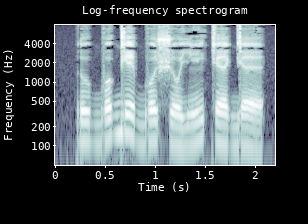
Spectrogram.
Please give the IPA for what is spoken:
ɾ u˨ b o˨˦ ɡ e˦˨ b o˧ ʃ o˨ j ĩ˨˦ k ɛ˧ ɡ ɛ˨

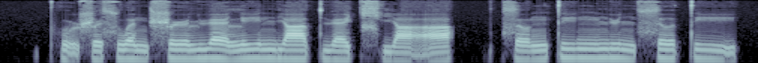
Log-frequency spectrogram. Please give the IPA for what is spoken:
pʰ ṵ˨˩ ʂ ɻ̩˦ s w ə˥˩ n ʂ ɻ̩˥ l ɥ ɛ˥˩ l i˥ n̪ j ä˥ t̪ ɥ ɛ˧˥ t͡ɕʰ j ä̰˨˩˦ | t͡s ɤ˧˥ ŋ t̪ i˥ ŋ n̪ y˥˩ n s ɹ̩˥ t̪ i˥˩

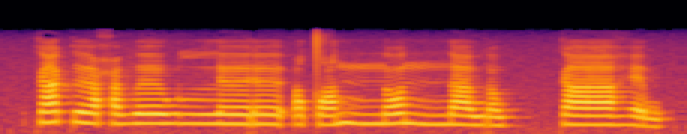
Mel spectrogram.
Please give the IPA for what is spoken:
k a k əː ħ ə v əː w lː əː ɾ əː ʔ ə tˤ ɵ nː ɔ nː aː w ɾ ɔ w kː aː ɦ ɛ w

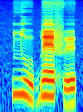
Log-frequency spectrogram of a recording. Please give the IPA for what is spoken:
ʎ uː˥˩ b ɛː˥ f ʏ˨˦

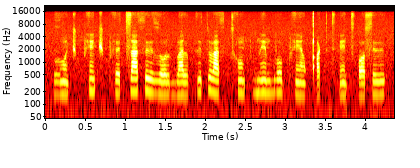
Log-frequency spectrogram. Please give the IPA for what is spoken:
ɣ õ˨ t͡ʃ pʰ ẽ˦ t͡ʃ pʰ ɘ˨ t͡s a˦ θ ɨ˨ ð o˨ l b a˨ l k ɨ˦ t β a˨ θ tʰ õ˦ k b ẽ˦ b o˦ pʰ ẽ˨ l qʼ ɘ˨ k t͡sʼ ẽ˨ t͡sʼ ɔ˨ s ɨ˦

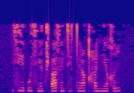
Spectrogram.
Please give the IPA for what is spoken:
sʲ e ʔ u sʲ ã t͡ʃʼ a s ẽ tʲ ɐ t ẽ qʰ i nʲ ẽ χ i

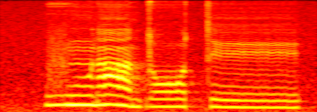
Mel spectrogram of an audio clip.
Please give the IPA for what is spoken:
v ũ˧ ɾ ã˦˨ d ɔ˨ t eː˨

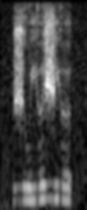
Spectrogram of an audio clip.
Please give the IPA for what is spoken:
ʒ u j ɘ ʒ j ɘ

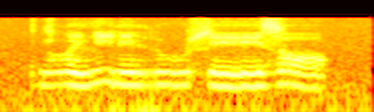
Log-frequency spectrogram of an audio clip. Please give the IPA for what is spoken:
dˤ ẽː l i ɾ ẽ r uː ɬ eː z ɒ

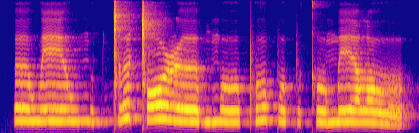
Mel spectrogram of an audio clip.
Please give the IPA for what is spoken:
əː w eː w m ə̤ b ɡ͡ǀ ə ǀ ɔ ɭ əː b m ʊː pʰ ʊ p ʊ p ə̤ kʰ ʊ m eː lˠ ʊː

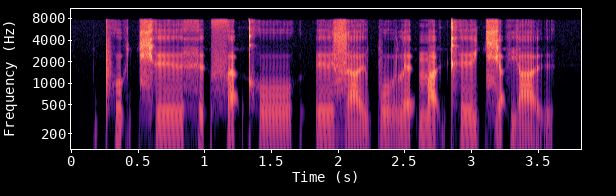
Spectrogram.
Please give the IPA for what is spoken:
pʰ ʊ˦ ʔ t͡ɕʰ e˨ ɪ̯ h ɪ˦ ʔ θ ä˦ ʔ kʰ o˦ | ʔ e˦ ɪ̯ z a˨ ɪ̯ p o̰˦˨ ʊ̯ l ɛ˦ ʔ m a̰˦˨ ɪ̯ kʰ e˦ t͡ɕ ä˦ ʔ j a̰˦˨ ɪ̯

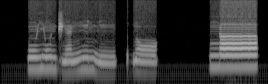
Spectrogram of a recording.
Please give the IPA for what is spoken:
ũ˧ j ũ˧ d͡ʒ ɛ̃˨ ŋ ĩ˦ ɲ ĩ˨ | ɗ ɔ̃˨ | ŋ aː˦

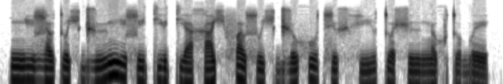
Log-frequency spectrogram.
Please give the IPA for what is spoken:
ɲ i ɮ ɐ tʷ ɐ ç d͡ʒ ʉ ŋ i ɬ i tʲ ɨ tʲ a x a ç f ɐ sʷ i ç d͡ʒ ɵ xʷ u t͡s ʉ ʃ x i tʷ ɐ ʃ ɨ ŋ a xʷ tʷ ɐ ɡʷ e

